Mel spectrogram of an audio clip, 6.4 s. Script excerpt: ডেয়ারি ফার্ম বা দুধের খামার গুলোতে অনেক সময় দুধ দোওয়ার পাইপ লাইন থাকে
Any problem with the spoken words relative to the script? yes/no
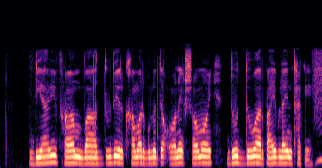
no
